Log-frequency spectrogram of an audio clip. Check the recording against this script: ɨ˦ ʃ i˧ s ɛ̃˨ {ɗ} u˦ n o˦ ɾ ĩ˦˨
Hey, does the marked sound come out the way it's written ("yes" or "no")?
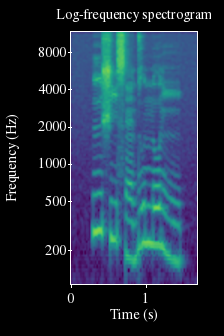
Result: no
